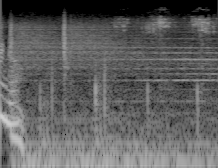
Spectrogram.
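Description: A voice trails off at the start, then a low steady hum runs under faint sustained higher tones and a few soft ticks.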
